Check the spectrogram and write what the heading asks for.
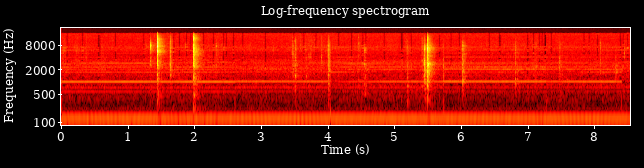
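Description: Light clicks and knocks of Xbox Series S internal parts (metal shield, heatsink, fan and power-supply housing) being handled and seated during reassembly, three sharper clicks standing out, over a steady low hum.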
